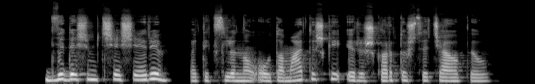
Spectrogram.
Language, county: Lithuanian, Panevėžys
